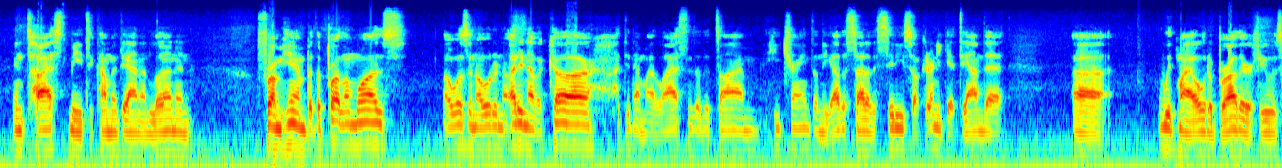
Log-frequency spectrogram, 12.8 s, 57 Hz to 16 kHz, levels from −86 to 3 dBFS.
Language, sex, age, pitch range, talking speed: English, male, 20-39, 95-115 Hz, 250 wpm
